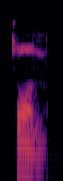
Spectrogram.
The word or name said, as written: ton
